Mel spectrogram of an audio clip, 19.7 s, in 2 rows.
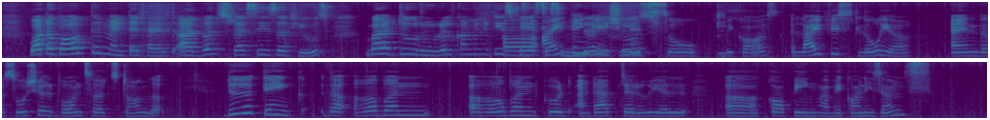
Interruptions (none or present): present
